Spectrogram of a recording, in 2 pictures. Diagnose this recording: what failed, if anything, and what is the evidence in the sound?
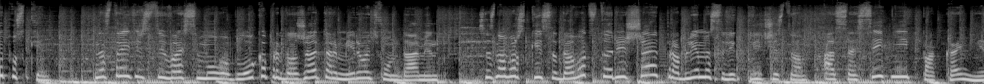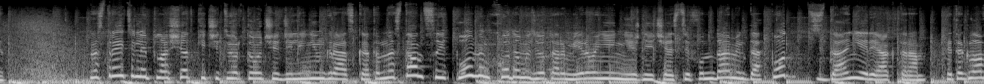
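Hard clipping runs through the whole recording, from start to finish. The signal was driven about 6 dB past the ceiling of a converter or fixed-point format stage, so every peak is sliced flat. Around 7 percent of the waveform sits against that limit, and the squared-off tops spray harmonics far up the spectrum. The result is a harsh, gritty fuzz on each louder moment rather than occasional crackle. The fix is to lower the gain ahead of that stage.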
